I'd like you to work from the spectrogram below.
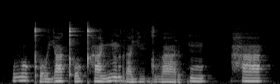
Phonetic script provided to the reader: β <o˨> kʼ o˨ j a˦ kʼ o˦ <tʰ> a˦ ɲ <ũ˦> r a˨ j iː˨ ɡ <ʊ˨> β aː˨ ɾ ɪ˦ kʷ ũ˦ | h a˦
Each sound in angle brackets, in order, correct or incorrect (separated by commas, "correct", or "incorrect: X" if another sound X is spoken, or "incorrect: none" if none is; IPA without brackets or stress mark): incorrect: o˦, incorrect: kʰ, correct, correct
